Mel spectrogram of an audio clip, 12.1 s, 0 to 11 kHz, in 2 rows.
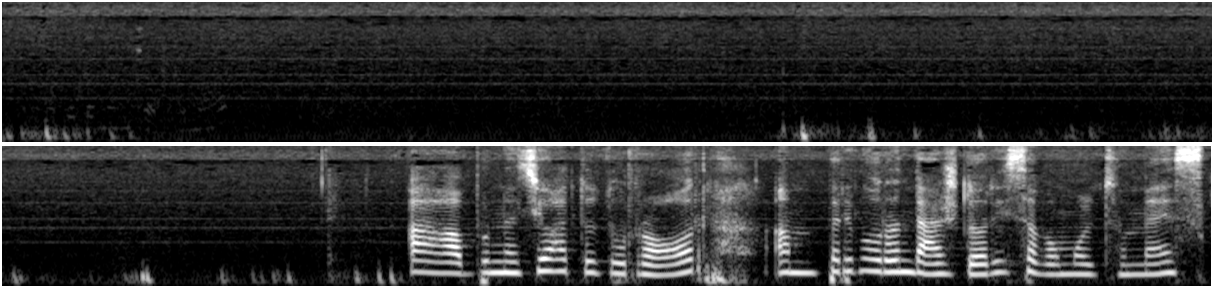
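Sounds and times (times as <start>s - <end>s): faint electrical hum: 0.0s - 12.0s
microphone handling thumps: 3.8s - 8.6s, 9.4s - 10.4s.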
